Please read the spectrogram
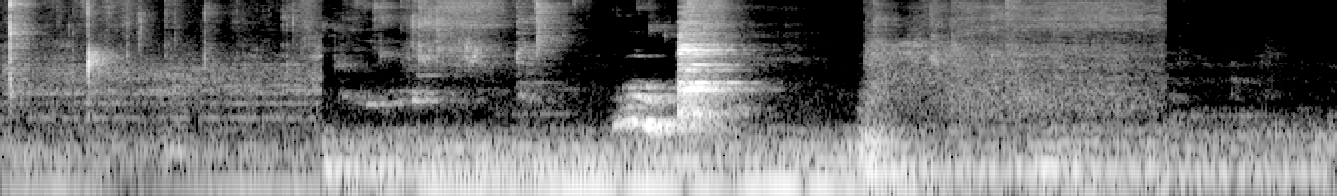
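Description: Water splashing and dripping off wet skin as a person is rinsed from a steel cup, with a couple of small knocks near the start and one brief louder sound about four seconds in.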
